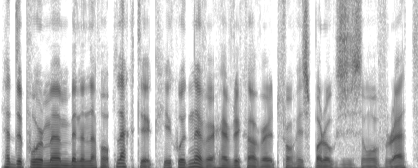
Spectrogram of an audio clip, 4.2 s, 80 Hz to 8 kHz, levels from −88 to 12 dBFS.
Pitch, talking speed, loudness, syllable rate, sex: 100 Hz, 245 wpm, -17 LUFS, 6.5 syllables/s, male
